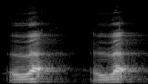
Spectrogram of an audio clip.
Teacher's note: Nah, kata idza ini dal titik, artinya za. Pelafalannya bukan da, tapi za. Lidah ditempel di gigi seri atas. Za. Seolah-olah menyebutkan DLA.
